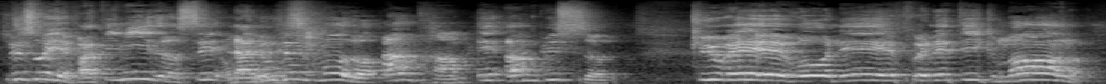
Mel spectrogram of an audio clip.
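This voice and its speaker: A man's voice: very high voice, slow pace, pushed and bright. A man performing a comic slam poem on stage with a non-native French accent, teasing the audience. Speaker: slam poet. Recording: echoey hall, from far off.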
